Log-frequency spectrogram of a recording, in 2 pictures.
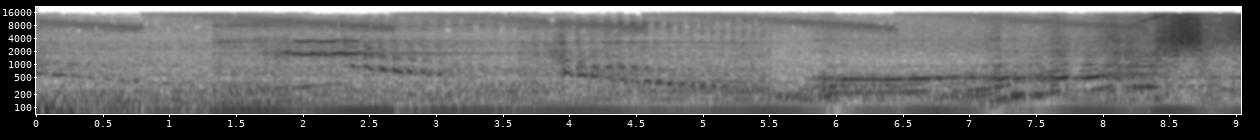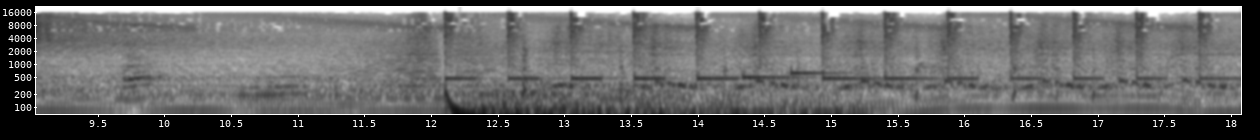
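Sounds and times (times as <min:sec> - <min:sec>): tires squealing: 0:01.4 - 0:09.0
deep bass: 0:12.1 - 0:17.2.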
